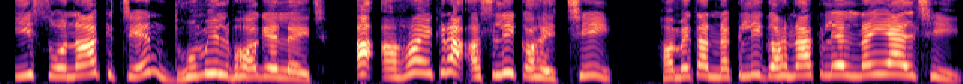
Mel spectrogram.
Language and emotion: Maithili, angry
